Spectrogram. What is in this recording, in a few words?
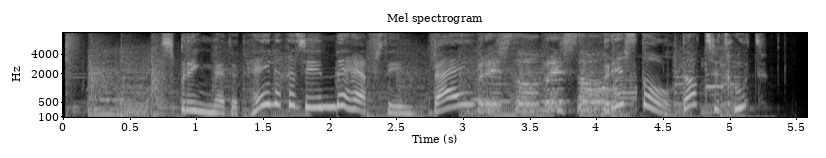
Radio commercial Jingle en V.O; Bristol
